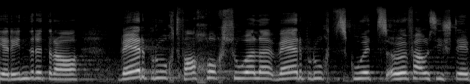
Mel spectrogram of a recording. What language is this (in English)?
Swiss German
